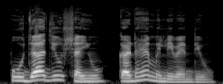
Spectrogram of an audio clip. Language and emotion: Sindhi, neutral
